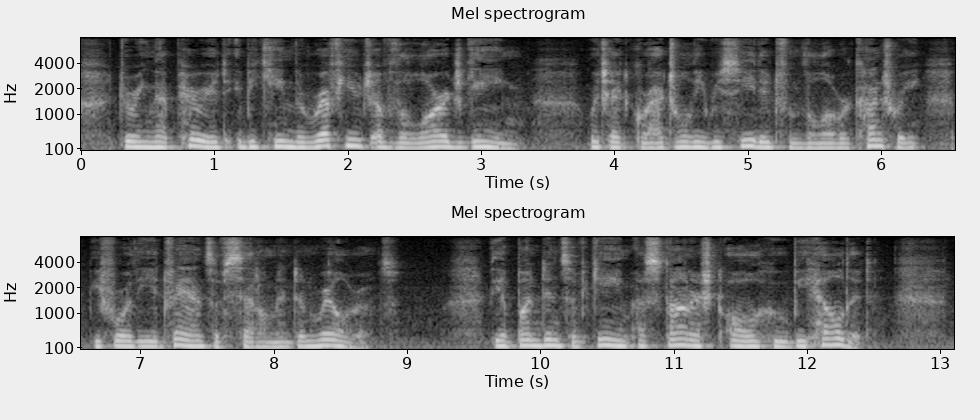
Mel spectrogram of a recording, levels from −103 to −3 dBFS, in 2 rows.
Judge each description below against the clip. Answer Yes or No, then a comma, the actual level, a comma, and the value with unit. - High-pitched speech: No, low, 135 Hz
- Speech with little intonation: Yes, narrow, 2.1 semitones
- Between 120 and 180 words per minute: Yes, average, 160 wpm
